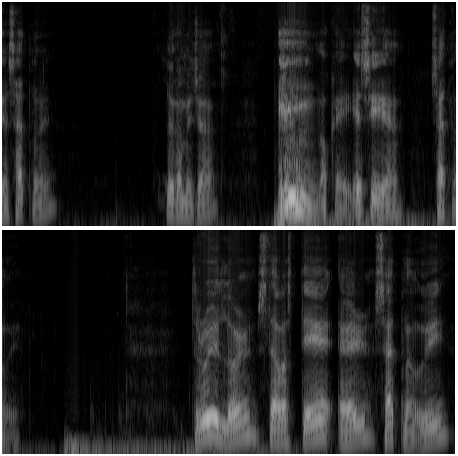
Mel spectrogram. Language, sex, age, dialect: Faroese, male, 36-60, Suðurstreymoy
